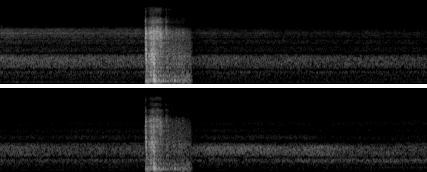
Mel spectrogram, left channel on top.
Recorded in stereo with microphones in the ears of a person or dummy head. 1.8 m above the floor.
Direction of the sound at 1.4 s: 15° left (ahead or behind).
